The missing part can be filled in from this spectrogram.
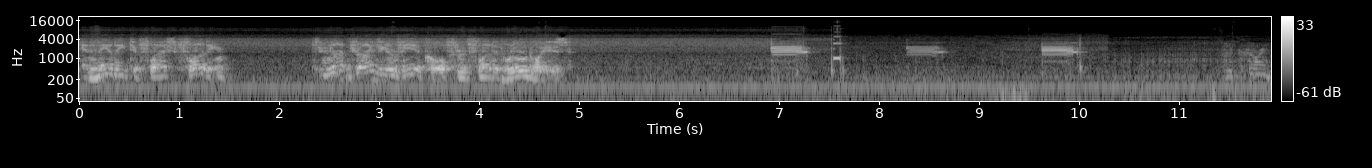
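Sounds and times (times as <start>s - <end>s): steady low hum: 0.0s - 11.9s.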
